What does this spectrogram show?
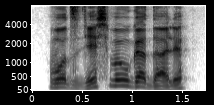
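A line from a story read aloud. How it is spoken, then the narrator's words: Laughing. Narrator (Russian): рассмеялся снова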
